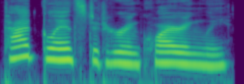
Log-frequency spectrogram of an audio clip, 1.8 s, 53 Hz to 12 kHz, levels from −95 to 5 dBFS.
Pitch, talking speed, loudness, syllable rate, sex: 225 Hz, 165 wpm, -17 LUFS, 5.3 syllables/s, female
